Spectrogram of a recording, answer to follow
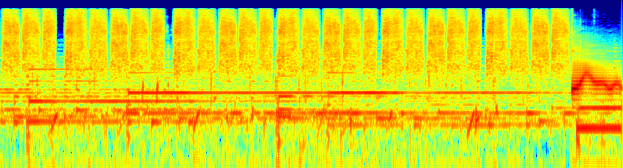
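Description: Cartoon scrubbing sound effect: sponges rubbing in rapid, repeated hissing strokes, over background music. A short rising sweep comes just before the end, as the helicopter is covered in suds.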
